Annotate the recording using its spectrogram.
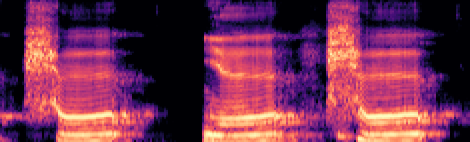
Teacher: ح نکالتے جائیں، درمیان حلق سے نکلتا ہے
